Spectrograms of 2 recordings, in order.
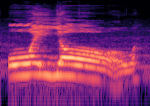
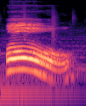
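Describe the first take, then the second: First: The word is pronounced with careful, elaborate effort. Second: The word is pronounced in a relaxed, simple way. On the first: Someone else says it this way. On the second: The speaker says it this way.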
